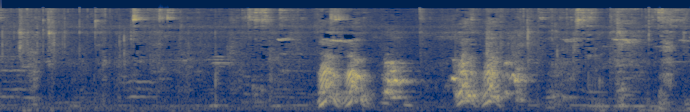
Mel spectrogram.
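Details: Dogs, a Shih Tzu facing a Belgian dog, described as small but brave; two short clusters of sharp, doubled barks break a quiet background midway through.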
